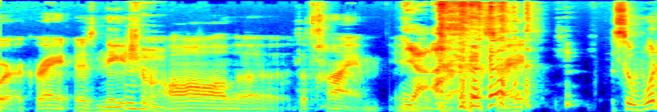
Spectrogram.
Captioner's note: laughs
